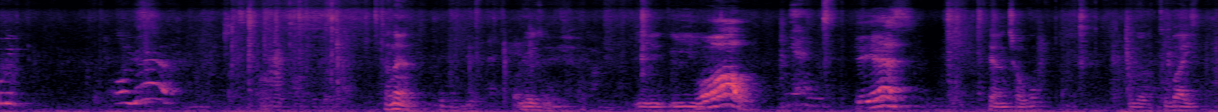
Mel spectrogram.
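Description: Young men talk and laugh with animation close by.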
